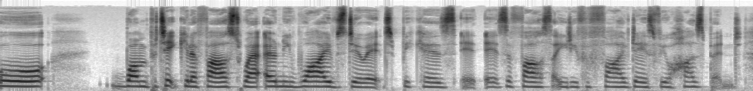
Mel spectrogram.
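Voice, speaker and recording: A woman with a southern English accent speaks at a moderate pace and medium pitch, her intonation monotone and flat but her loudness swinging widely, in a very clean recording with a silent background. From England, Cheltenham, Gloucestershire. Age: 30s. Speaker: journalist. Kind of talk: interview.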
